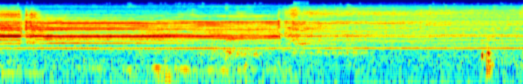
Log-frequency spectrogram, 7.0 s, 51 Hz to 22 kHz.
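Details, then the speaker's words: Pentium 200 MMX Windows 98SE PC at power-on: a high, steady electric buzz with a whine behind it, holding for several seconds; the floppy drive is the noise source. "look at that well looking good so far it's literally the floppy making all that noise"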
